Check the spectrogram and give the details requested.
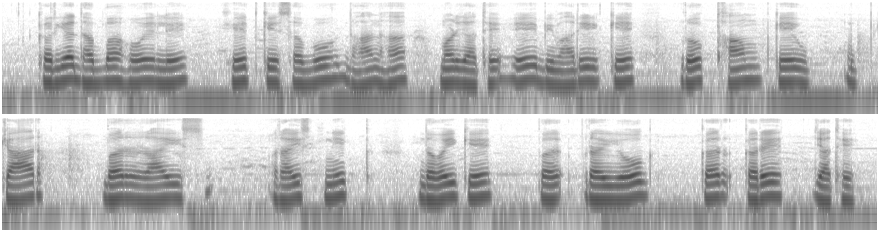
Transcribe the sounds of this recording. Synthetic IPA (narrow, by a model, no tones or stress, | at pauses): kəɾijad̪ʱəbːaɦoːelekʰeːt̪kesəbod̪ʱaːnɦə̃ | məɽd͡ʒaːt̪eebiːmaːɾikeɾoːk̚t̪ʰaːmkeʊpt͡ʃaːɾ | bəɾ | ɾaːɪsnɪkd̪əʋəike | pɾəjoːɡkəkəɾed͡ʒaːt̪ʰeː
